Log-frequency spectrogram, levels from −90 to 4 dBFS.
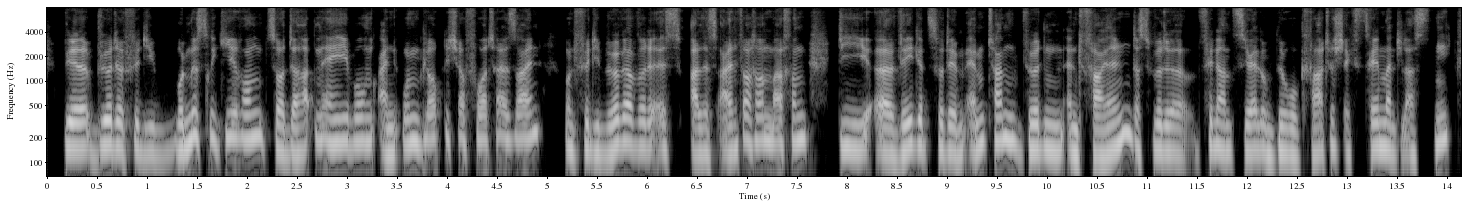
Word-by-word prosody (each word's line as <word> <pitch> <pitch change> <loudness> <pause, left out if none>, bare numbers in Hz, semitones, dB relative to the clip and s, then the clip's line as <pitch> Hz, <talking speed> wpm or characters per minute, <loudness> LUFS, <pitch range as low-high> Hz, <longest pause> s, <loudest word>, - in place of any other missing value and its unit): wir 155 -4 +4
würde 160 -2 +4
für 150 - -3
die 135 0 -3
Bundesregierung 190 +8 0
zur 145 -3 0
Datenerhebung 175 +5 0
ein 130 +1 0
unglaublicher 180 +2 -1
Vorteil 95 - -3
sein 230 +4 0 0.2
und 150 -3 -2
für 150 +3 -2
die 140 - -1
Bürger 160 +5 +2
würde 155 -1 0
es 145 - -4
alles 130 0 0
einfacher 180 +6 0
machen. 185 +1 0 0.3
Die, 150 -2 +1
äh, 130 -2 +3
Wege 155 +3 +2
zu 150 -1 -3
den 135 -1 0
Ämtern 175 -1 +1
würden 150 -1 +2
entfallen, 130 - +2
das 150 -8 -4
würde 140 -3 +1
finanziell 145 -1 0
und 135 -3 0
bürokratisch 135 +3 -1
extrem 150 +3 -1
entlasten 145 +6 -2
150 Hz, 150 wpm, -24 LUFS, 135-175 Hz, 0.3 s, wir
